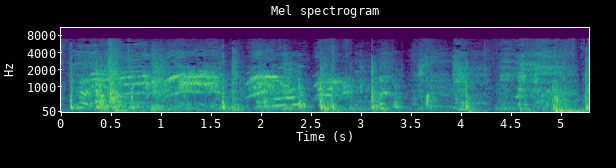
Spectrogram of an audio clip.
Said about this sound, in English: Oh, Monsieur, the door of the room is locked and bolted. It will take too long to burst it open.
